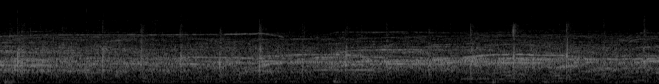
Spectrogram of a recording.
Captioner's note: cheering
